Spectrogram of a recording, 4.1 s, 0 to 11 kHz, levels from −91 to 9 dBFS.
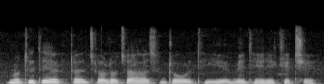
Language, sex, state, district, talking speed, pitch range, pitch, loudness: Bengali, female, West Bengal, Cooch Behar, 120 wpm, 185-200 Hz, 190 Hz, -16 LUFS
